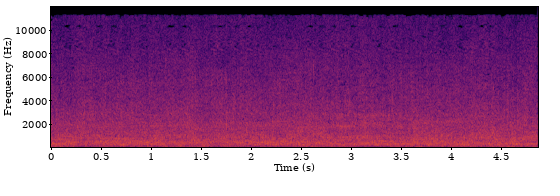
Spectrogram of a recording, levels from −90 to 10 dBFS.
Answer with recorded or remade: remade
